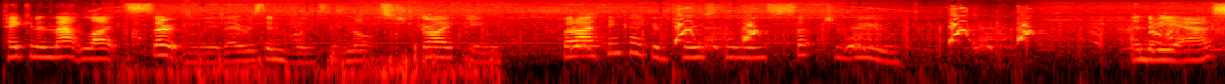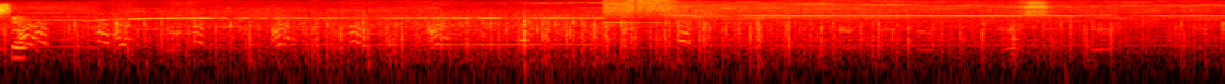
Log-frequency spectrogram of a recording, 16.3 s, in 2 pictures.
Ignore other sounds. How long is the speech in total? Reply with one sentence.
The speech can be heard for 7 seconds in total.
